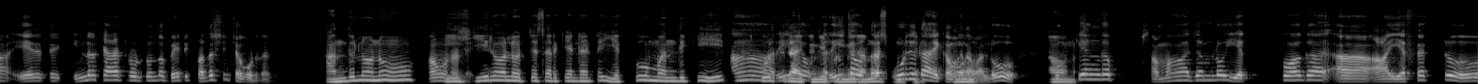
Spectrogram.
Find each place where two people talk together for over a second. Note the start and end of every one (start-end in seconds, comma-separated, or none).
7.8-9.8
